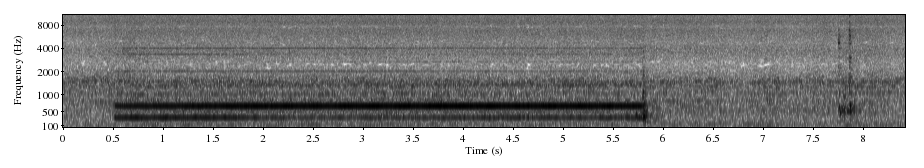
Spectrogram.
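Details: A steady hum-like tone lasting about five seconds, then stopping with a click, as a refurbished GE Achilles heel ultrasound bone densitometer runs its quality assurance scan on the phantom, with alcohol applied to the membranes.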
